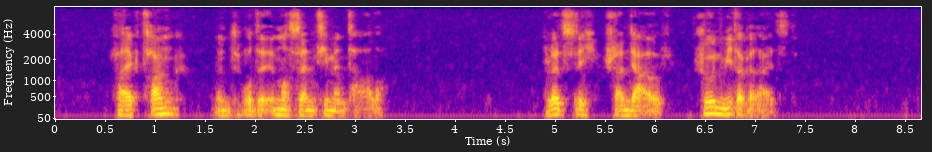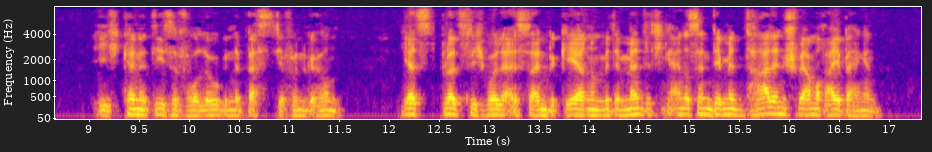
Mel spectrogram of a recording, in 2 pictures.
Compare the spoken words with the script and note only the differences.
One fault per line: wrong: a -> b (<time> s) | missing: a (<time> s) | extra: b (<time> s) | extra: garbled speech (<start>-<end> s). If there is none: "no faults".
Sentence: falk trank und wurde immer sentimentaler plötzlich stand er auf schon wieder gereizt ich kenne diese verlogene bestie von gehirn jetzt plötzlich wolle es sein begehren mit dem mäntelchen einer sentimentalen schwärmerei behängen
no faults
